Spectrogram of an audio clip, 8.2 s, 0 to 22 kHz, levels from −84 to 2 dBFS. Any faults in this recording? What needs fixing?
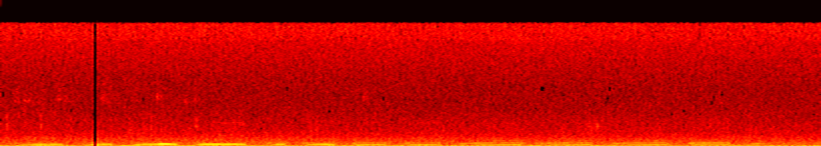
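At 0.93 to 0.96 s the sound cuts to about 25 ms of silence, then resumes. The likely cause is a Bluetooth stall: interference delayed packets, the headphones' buffer emptied, and playback paused until the resent data arrived. Unlike a codec dropout, there is no smeared or repeated fragment covering the gap, just a clean silence. Reducing radio interference and keeping the phone closer would prevent it.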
